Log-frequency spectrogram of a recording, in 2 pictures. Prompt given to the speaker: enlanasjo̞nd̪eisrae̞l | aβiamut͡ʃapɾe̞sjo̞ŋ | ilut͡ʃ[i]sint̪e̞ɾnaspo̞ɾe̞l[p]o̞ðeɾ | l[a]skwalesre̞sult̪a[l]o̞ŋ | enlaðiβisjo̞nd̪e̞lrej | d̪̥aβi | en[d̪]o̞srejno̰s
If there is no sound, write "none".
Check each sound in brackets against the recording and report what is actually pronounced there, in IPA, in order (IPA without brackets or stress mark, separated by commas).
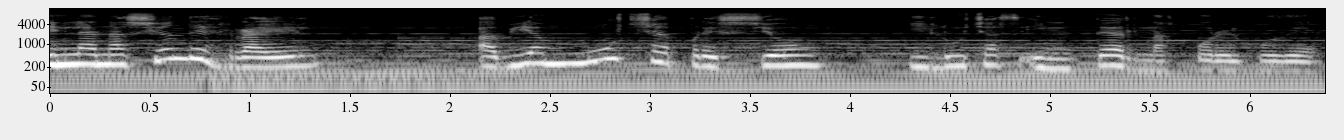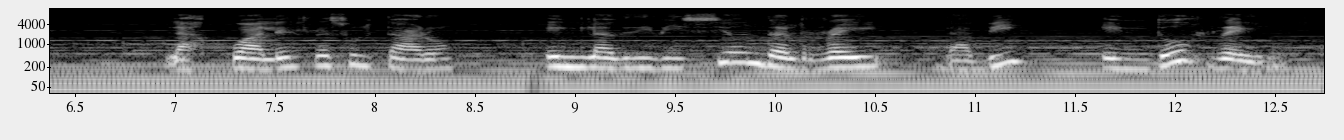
a, p, a, ɾ, d̪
